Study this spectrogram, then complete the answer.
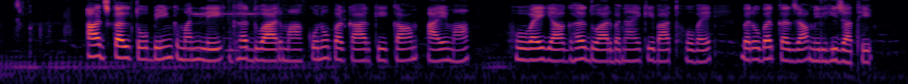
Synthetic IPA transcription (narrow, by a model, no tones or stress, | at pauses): aːd͡ʒkəlt̪obẽːŋkmənleɡʱɐɾd̪waːɾmãkoːnopəɾkaːɾkekaːmaːemã | hoːʋəjaɡʱɐɾd̪ʊʋaːɾbɐnaːekebaːt̪hoːʋəbɐɾoːbəɾkɐɾd͡ʒamɪlɦid͡ʒaːt̪ʰeː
